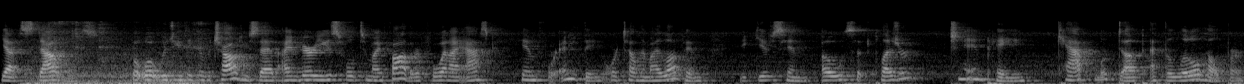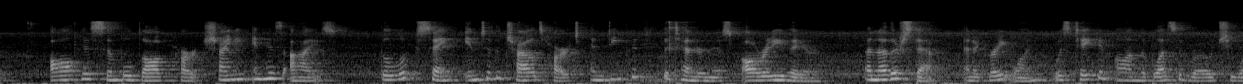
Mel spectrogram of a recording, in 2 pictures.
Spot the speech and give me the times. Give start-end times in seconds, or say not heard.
0.0-24.8.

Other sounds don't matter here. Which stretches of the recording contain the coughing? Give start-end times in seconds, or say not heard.
not heard.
